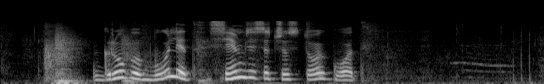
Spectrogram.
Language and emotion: Russian, neutral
